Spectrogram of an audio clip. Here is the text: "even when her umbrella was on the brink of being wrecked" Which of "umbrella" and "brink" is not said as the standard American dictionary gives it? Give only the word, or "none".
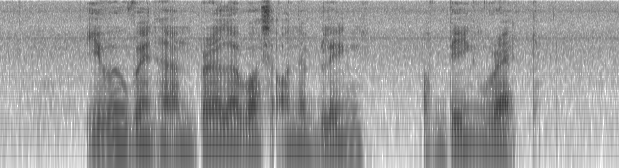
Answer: brink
